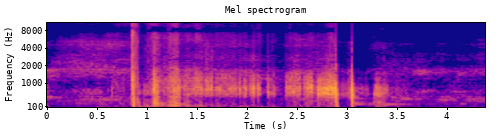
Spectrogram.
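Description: Handling noise: cloth rustling and rubbing against the microphone, with three sharp knocks, the loudest about a second in and two close together near the end.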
